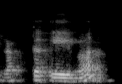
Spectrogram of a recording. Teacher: The visarga elides and we get rakta eva.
